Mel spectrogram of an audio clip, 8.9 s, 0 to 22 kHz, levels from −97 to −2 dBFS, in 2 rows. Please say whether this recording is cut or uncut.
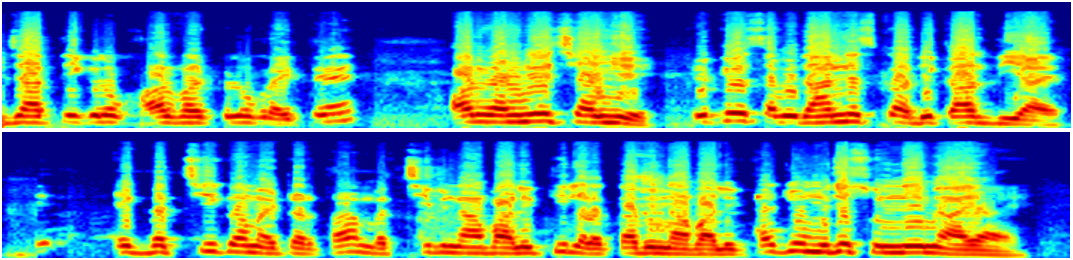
cut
